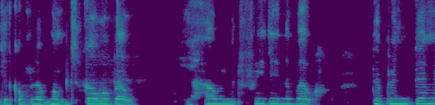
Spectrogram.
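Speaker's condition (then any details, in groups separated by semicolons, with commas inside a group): Cerebral palsy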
